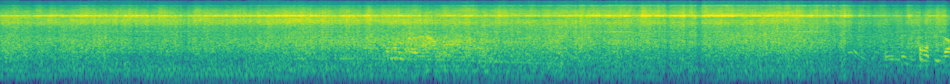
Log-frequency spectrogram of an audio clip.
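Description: A Hawker Hurricane flies at the Cosford Airshow, its engine a steady broad roaring rush throughout, moderately distant and continuous, with an announcer speaking over the noise.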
